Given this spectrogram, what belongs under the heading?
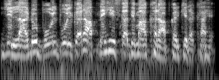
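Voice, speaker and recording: A woman's voice: mid-range voice, normal speed, bright, forceful tone, husky, recorded from a distance. A woman voicing an exasperated middle-aged mother who grumbles and nags in a Hindi cartoon story. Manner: grumbling, complaining.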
